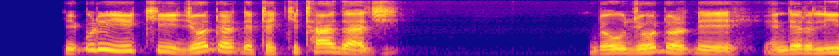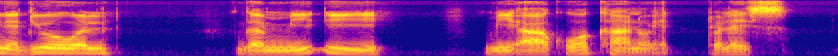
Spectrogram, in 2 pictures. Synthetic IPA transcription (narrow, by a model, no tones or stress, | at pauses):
miɓuɾijikʰːid͡ʒɔɗɔɾɗɛtakːitʰaɡaːd͡ʒi | dɔwd͡ʒɔɗɔɾɗɛɛndɛɾliːnadiwɔwal | ŋɡamːijiɗi | miʔakʰɔwakʰːanɔ̰ɛ̰ | tːɔlɛs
